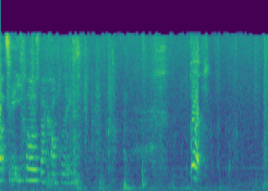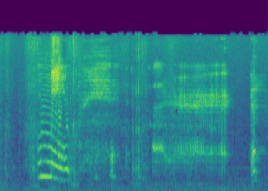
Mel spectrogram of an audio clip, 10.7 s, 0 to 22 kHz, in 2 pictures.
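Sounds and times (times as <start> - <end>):
speech: 0.0 - 2.2, 3.8 - 4.2, 6.1 - 7.8
person burping: 8.4 - 10.7.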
